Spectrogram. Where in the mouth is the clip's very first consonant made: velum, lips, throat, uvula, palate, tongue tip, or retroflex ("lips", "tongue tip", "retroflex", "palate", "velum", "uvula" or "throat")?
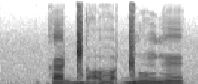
velum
